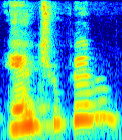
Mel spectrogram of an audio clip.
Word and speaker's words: atropine: Is it ricin, atropine, cyanide, or strychnine?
